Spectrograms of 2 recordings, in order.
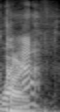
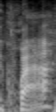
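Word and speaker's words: Qarth: I think it's Karth. It's spelled with the Q. Quack. I want to say Quath, but it's not. Karth.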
